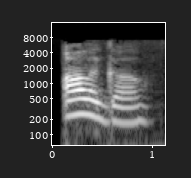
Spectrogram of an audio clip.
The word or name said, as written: oligo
